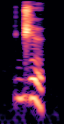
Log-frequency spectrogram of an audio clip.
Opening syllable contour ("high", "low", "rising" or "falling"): falling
